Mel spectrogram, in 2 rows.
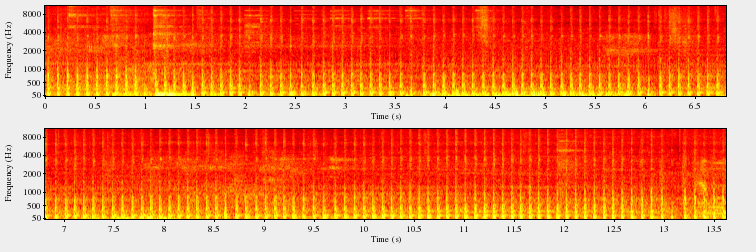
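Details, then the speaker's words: New Kayo Bull 125cc ATV first start after crate assembly: small single fires instantly and settles into quick, even putter with steady thump, no knocks or rattles; healthy idle. "We'll be able to crank it up and see how the first fire up does. Oh yeah. Fired right up, son."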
